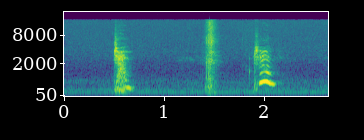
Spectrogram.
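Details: Dog sneezing on a couch after staring at a treat: two or three short, sharp nasal bursts, the last with a brief snort-like tone; quick sneezes in a quiet room.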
